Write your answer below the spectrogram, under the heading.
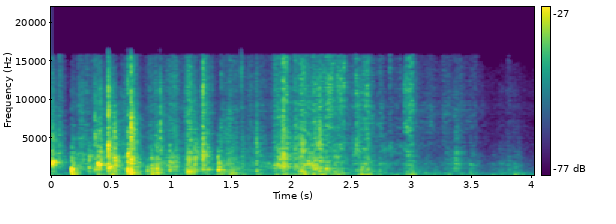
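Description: Paper coffee bag rustling and crinkling as it is opened and handled: a dense run of small crackles that dies away near the end.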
